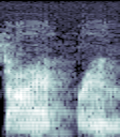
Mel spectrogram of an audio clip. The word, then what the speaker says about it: diaphragm: tissue called the diaphragm, which is pronounced diaphragm and spelled diaphragm.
